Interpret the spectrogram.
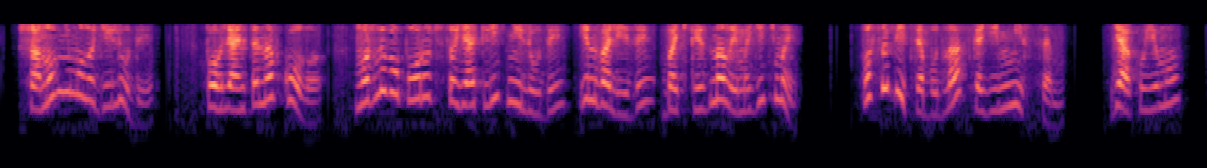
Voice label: khs st female, subway station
